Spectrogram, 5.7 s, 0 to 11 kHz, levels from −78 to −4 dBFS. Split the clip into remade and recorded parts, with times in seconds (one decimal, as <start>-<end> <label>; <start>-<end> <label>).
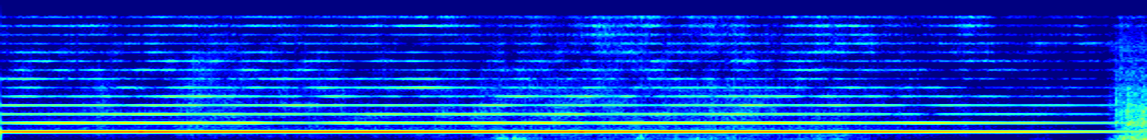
0.0-5.7 remade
